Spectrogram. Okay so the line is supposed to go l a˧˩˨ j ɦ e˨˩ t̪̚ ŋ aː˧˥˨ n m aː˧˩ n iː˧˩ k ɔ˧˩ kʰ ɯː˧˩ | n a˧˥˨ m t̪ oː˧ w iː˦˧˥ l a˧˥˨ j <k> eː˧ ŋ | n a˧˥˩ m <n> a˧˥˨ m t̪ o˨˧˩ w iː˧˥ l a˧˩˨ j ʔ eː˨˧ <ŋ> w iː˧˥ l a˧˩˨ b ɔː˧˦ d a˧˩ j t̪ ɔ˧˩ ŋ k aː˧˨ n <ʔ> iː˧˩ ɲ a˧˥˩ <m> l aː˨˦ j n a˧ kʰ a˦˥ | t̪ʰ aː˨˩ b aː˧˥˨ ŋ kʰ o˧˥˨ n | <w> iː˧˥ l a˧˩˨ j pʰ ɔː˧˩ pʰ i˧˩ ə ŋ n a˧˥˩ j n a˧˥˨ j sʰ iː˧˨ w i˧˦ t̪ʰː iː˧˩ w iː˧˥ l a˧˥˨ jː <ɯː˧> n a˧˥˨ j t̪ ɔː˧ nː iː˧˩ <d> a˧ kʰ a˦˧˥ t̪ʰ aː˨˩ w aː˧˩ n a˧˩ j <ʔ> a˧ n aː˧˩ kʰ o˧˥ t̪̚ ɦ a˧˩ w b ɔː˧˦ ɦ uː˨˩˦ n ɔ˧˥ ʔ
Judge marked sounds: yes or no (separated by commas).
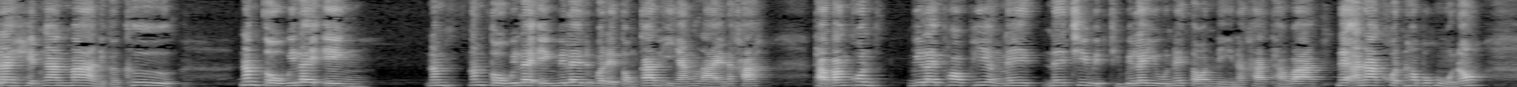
no, yes, yes, yes, no, yes, no, no, yes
